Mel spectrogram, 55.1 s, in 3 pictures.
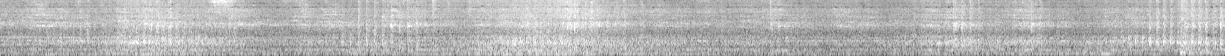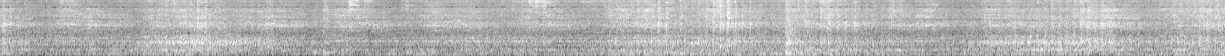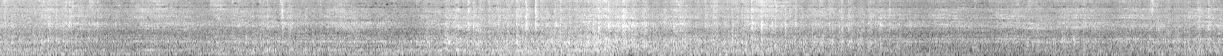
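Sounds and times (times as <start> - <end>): freight train rumbling past: 0.0 - 55.0
train wheel clicks: 16.8 - 18.7, 27.8 - 31.5, 43.4 - 50.3.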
